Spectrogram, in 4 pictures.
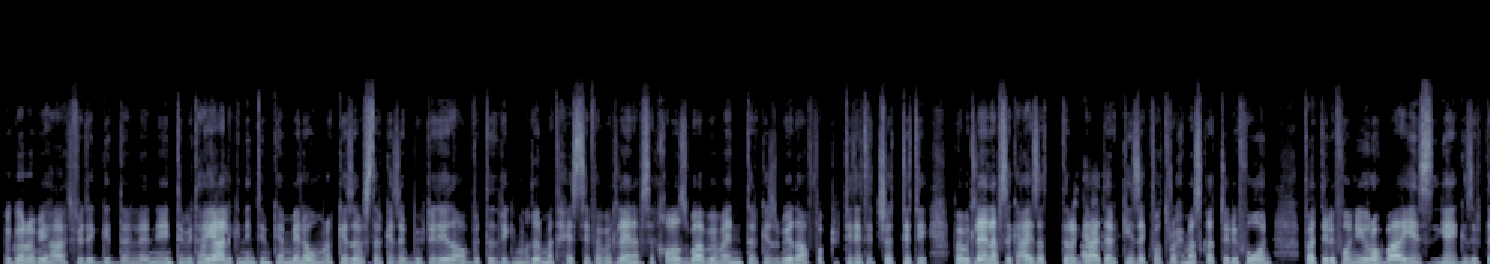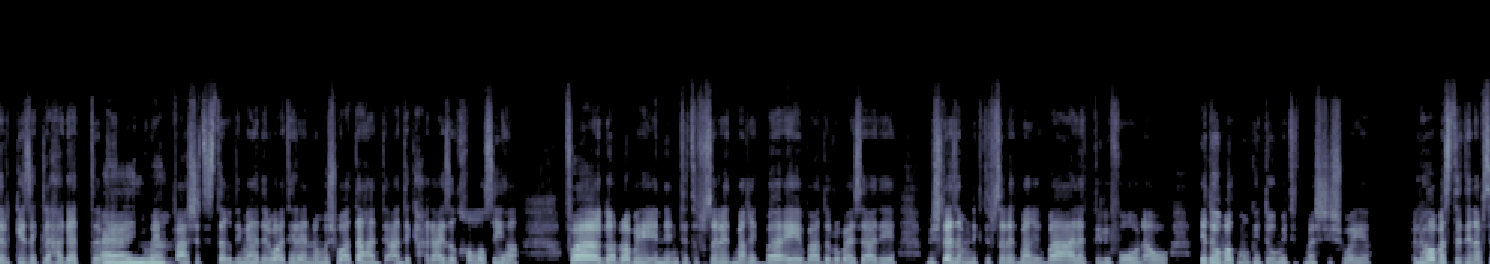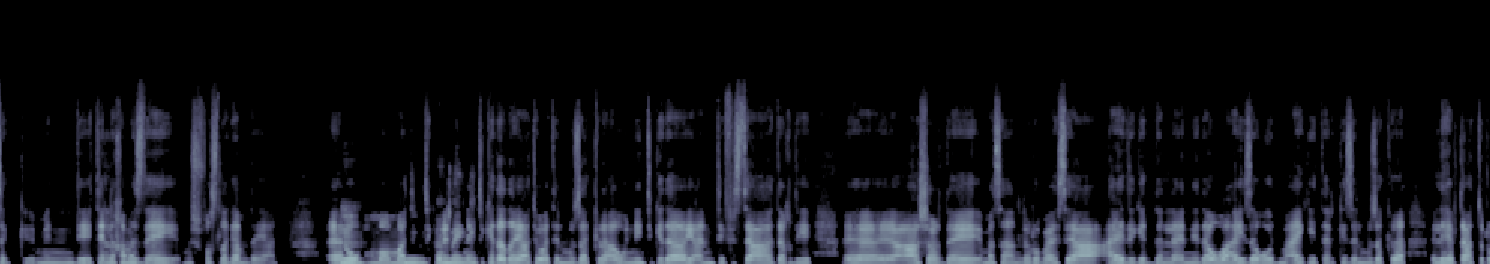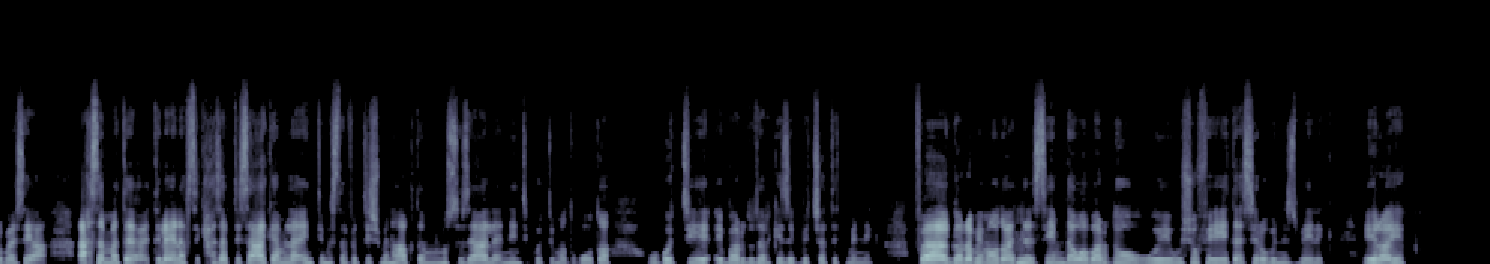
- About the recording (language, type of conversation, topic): Arabic, advice, إزاي أتحكم في التشتت عشان أفضل مُركّز وقت طويل؟
- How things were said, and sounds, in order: none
